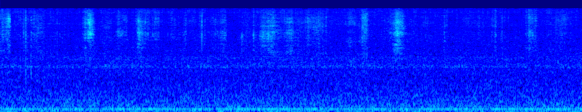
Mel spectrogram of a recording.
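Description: Faint rustling and light scratching of fingers rolling and pinching ric rac ribbon, a few soft rustles through the stretch, over a steady low hum.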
